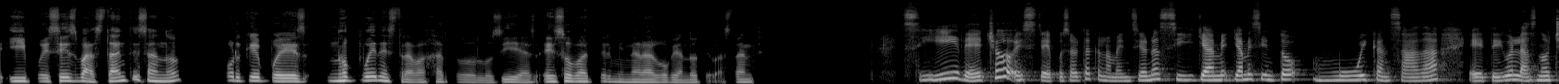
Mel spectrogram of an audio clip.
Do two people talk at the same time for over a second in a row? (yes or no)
no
